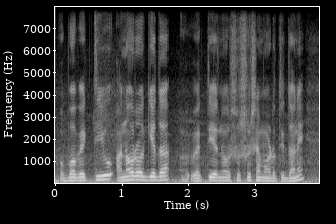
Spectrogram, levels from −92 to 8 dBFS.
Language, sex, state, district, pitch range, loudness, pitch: Kannada, male, Karnataka, Mysore, 130-160 Hz, -16 LUFS, 140 Hz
